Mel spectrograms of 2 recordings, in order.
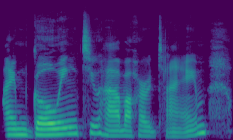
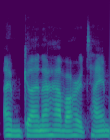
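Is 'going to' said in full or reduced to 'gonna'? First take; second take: full; reduced. First: Going to is said in full. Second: Going to is reduced to gonna. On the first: "We're really saying" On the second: "often we drop the "g""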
